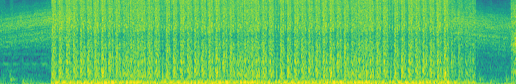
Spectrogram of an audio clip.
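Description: A minigun in a video game demo fires one continuous, loud, rapid burst of shots that runs almost unbroken for about four seconds, then cuts off abruptly.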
